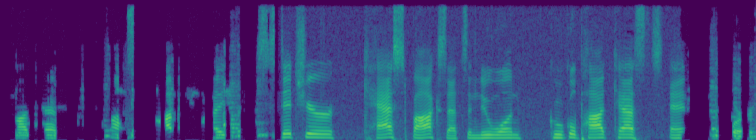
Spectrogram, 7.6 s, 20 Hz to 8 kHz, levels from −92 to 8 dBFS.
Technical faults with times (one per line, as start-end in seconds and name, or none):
0.00-0.66 speech suppressed in double talk
1.04-1.37 other side's voice leaking through
1.09-2.31 speech suppressed in double talk
2.23-2.77 other side's voice leaking through
2.69-2.79 speech suppressed in double talk
6.83-7.53 speech suppressed in double talk
7.09-7.20 other side's voice leaking through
